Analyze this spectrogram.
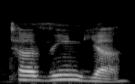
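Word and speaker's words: Tzynya: Pronounced tazinya, verb from Hebrew, meaning to listen for or hear. Spelled T-Z-Y-N-Y-A. The first letter T is a stop. Disrupts airflow.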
